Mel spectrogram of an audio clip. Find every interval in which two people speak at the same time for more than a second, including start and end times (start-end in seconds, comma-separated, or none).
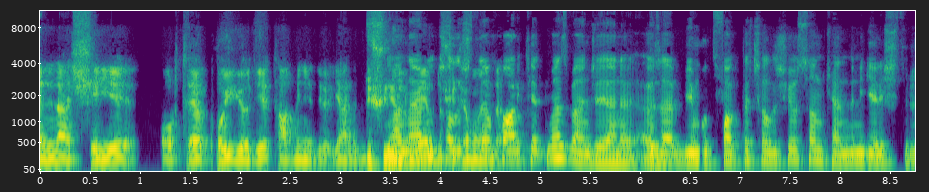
3.5-4.7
